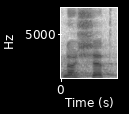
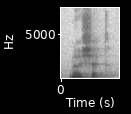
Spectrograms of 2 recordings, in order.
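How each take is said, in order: First: Higher, laughing through the words. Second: Said in the usual way. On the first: Real, not acted. Speaker repeats the sarcastic punchline to the audience, laughing. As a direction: let the laugh break into the line.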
